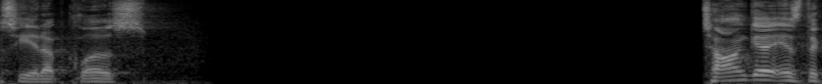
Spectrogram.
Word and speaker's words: Tonga: you guys want to see it up close tonga is the correct pronunciation woo i got it right um great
